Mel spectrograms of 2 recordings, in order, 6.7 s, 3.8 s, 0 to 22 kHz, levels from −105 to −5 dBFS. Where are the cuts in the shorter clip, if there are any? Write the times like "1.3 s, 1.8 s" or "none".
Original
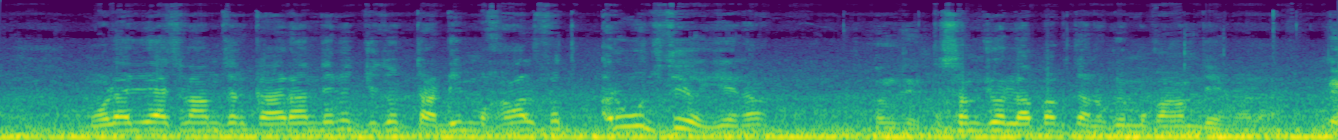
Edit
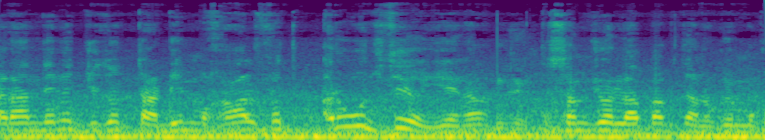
2.6 s

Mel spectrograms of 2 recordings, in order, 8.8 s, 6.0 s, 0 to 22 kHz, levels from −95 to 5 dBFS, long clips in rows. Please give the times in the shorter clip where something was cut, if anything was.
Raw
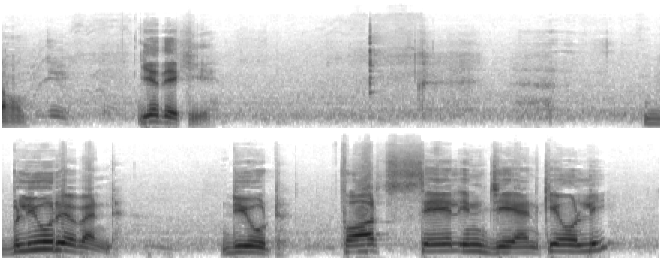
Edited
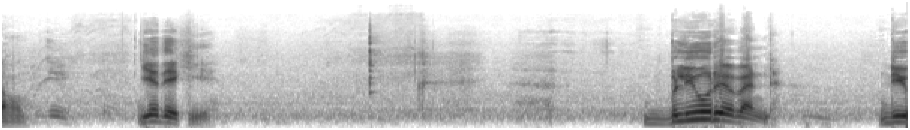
none

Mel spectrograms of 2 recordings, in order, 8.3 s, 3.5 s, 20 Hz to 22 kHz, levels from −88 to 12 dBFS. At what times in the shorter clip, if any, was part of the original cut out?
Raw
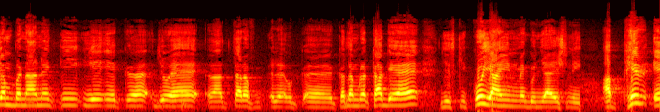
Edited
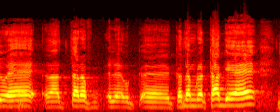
none

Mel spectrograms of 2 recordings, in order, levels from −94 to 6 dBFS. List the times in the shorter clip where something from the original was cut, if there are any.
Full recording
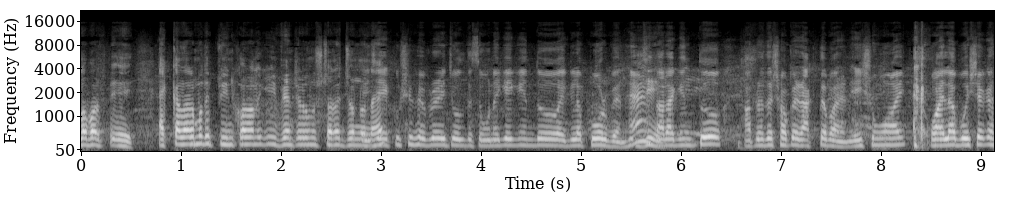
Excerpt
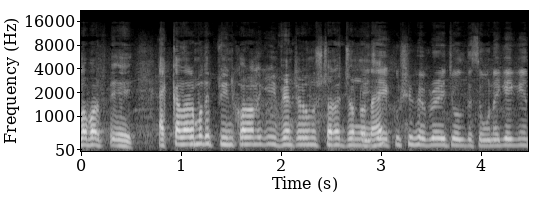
none

